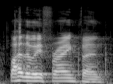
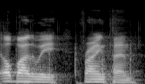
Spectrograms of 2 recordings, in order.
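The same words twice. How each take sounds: First: Higher, louder mock announcement; insistent game reminder. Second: Offhand mock announcement; casual game aside. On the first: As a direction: pipe up brightly with the reminder. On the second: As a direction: toss it in like an afterthought. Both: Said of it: "it's like".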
